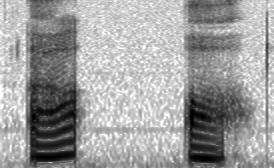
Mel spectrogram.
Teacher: Les deux A sont ouverts, mais A est postérieur, je prends derrière A, tandis que A est antérieur.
